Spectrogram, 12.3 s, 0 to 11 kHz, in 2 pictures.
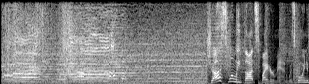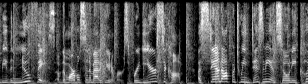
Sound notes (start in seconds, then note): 0.0 groaning; 0.1 soft dramatic music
